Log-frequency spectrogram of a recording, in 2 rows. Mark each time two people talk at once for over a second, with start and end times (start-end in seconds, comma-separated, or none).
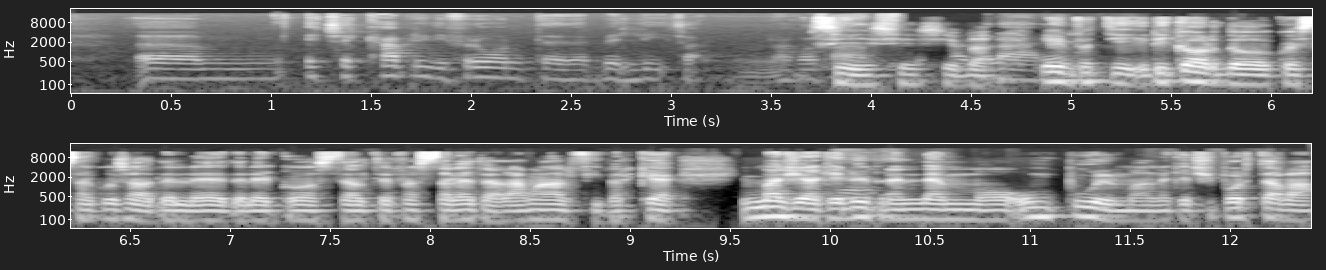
3.7-5.2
